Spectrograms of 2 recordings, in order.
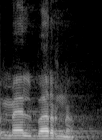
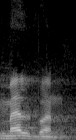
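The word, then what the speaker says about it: Melbourne: हमारे एक भैया बोले मेलबर्न जो मैल को जला दे मेलबर्न मैंने कहा नहीं मेलबर्न र जो है वो साइलेंट बोलो तो लेकिन हुआ क्या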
